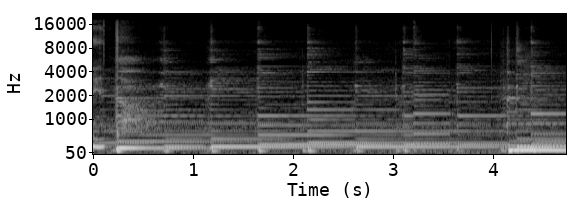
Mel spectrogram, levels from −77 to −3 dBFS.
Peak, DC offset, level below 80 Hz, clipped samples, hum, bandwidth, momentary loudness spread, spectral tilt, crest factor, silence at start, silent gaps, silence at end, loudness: -8 dBFS; under 0.1%; -52 dBFS; under 0.1%; none; 18 kHz; 11 LU; -7 dB/octave; 16 dB; 0 s; none; 0 s; -26 LUFS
